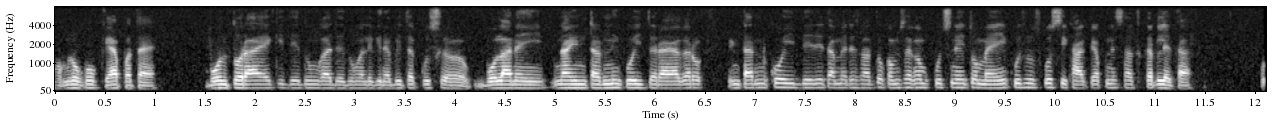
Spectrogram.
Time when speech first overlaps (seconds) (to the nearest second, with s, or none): none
